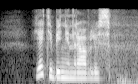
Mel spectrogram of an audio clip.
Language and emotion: Russian, sad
